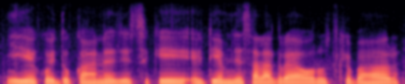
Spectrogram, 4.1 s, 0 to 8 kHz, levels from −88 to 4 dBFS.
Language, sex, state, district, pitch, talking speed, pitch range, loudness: Hindi, female, Madhya Pradesh, Bhopal, 210 Hz, 175 wpm, 205-215 Hz, -14 LUFS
